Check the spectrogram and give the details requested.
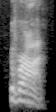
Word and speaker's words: Gibran: Gibran. Thank you. Yeah. I only had to look up one name on how to pronounce it, and I had to listen to it like 5 times.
